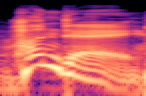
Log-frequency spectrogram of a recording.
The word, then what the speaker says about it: Hyundai: Car brand, Hyundai, or Hyundai, however you say it. This is how you say it. Hyundai.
